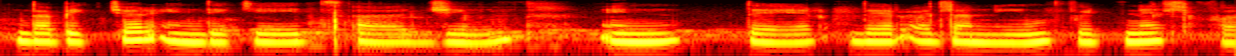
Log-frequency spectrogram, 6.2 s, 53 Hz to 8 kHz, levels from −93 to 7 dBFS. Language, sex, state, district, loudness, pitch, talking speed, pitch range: English, female, Haryana, Jhajjar, -20 LUFS, 200 Hz, 125 wpm, 190-210 Hz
